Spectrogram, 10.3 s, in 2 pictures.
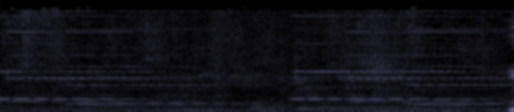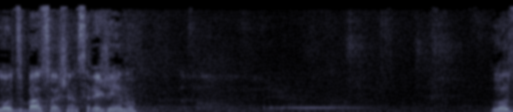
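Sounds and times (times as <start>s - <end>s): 
parliament chamber bell ringing: 0.0s - 5.9s
speech: 5.1s - 6.7s, 10.0s - 10.2s.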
